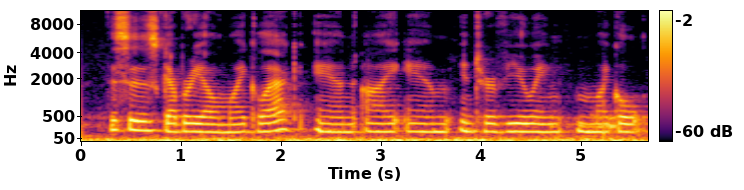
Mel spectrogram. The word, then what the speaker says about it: Malyak: My full name is Michael anglicized Malyak. And how would you pronounce it otherwise? Not very much different. In my Slavic background, it would be Malyak.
